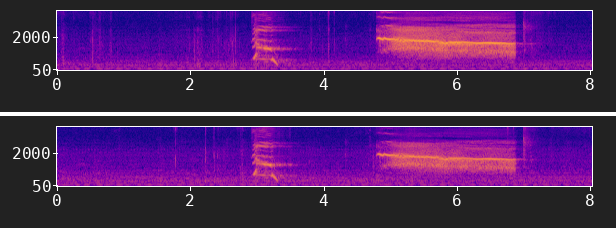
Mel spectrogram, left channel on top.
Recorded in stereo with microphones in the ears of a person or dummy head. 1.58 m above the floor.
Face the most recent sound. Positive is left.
turn(degrees=-5)  # may be behind; listen again after turning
